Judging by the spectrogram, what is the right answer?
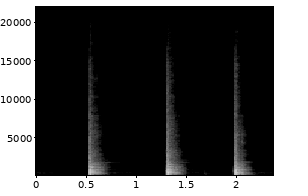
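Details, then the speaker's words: Fake Minelab metal detector bought on eBay, tapped close to the microphone: three sharp taps, each followed by a hollow, springy bong ringing out from the internals instead of a solid, dead thud. "now you can hear it I can it rings boiling that is really strange I don't know how they did that"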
